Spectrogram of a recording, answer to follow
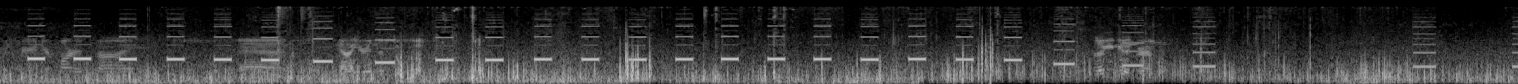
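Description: Paragliding variometer beeping in a steady stream of short, evenly spaced tones, the sign of the glider climbing in lift. The beeps drop lower in pitch around ten seconds in, marking weaker lift, and rise again near the end. Wind rushes past the helmet microphone throughout.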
